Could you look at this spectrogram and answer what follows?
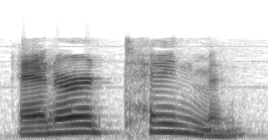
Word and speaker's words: entertainment: 그래서 이렇게 N 다음에 T가 오면 소리가 얘한테 꿀꺽하고 그냥 삼켜지게 돼요. 먹히게 됩니다. 동화돼요. 그래서 소리가 아예 없어져요. silent T예요. 소리가 나지 않습니다. 그래서 entertainment 이렇게 하시면 돼요.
